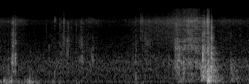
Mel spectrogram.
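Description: Footsteps and scuffing on gravel with handling noise, a string of irregular short steps and clicks, and a louder scuff near the end.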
